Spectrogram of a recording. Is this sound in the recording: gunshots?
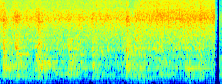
no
